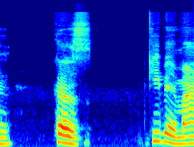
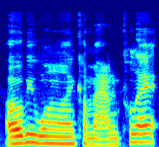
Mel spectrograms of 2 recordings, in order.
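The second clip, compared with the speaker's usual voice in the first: taunting villain; 5 dB louder than usual. Retold or imitated. Reva sensing Obi-Wan nearby, sing-song taunt. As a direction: lure someone out of hiding, playfully menacing.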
